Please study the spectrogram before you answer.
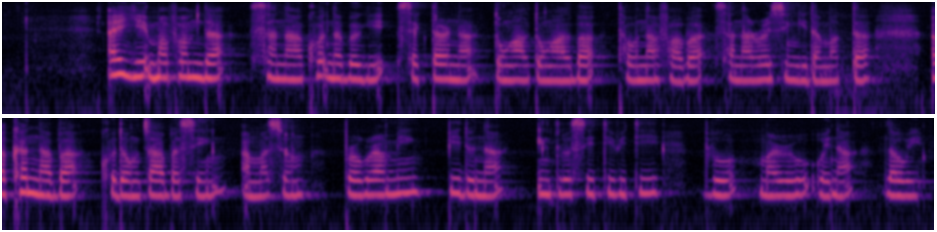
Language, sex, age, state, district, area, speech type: Manipuri, female, 30-45, Manipur, Tengnoupal, rural, spontaneous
